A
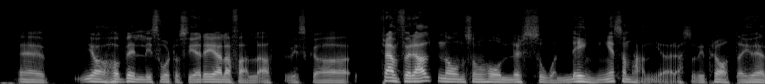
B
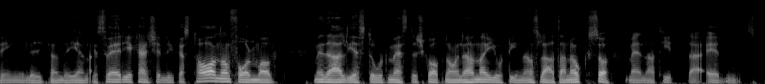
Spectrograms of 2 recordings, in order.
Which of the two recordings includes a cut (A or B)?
B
